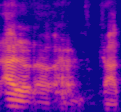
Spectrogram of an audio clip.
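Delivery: plain reading voice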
